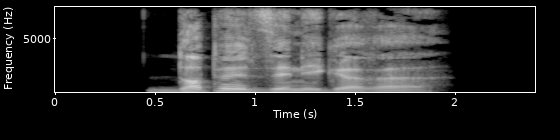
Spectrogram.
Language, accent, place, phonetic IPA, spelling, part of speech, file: German, Germany, Berlin, [ˈdɔpl̩ˌzɪnɪɡəʁə], doppelsinnigere, adjective, De-doppelsinnigere.ogg
- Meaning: inflection of doppelsinnig: 1. strong/mixed nominative/accusative feminine singular comparative degree 2. strong nominative/accusative plural comparative degree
